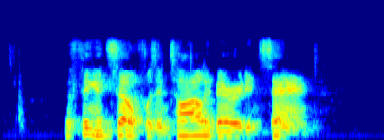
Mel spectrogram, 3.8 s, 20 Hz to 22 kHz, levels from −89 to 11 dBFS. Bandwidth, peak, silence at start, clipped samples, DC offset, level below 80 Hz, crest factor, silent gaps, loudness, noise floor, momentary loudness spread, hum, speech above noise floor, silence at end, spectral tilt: 8 kHz; -2 dBFS; 0.65 s; under 0.1%; under 0.1%; -60 dBFS; 16 dB; none; -17 LUFS; -81 dBFS; 11 LU; none; 65 dB; 0.8 s; -6.5 dB/octave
